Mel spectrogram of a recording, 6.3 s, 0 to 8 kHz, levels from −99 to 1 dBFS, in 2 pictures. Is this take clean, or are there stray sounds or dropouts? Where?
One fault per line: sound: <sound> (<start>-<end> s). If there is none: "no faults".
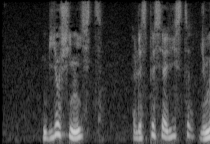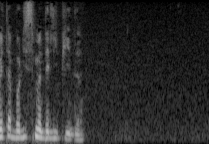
no faults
